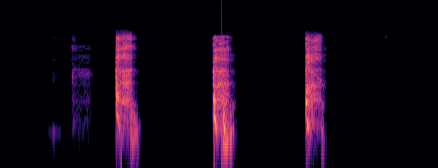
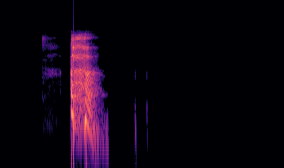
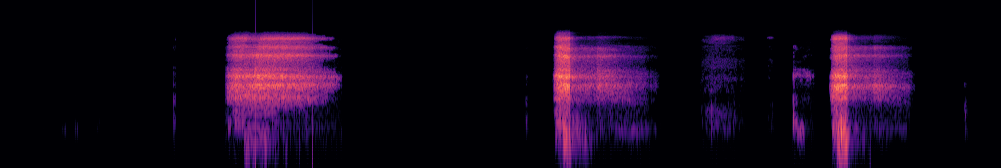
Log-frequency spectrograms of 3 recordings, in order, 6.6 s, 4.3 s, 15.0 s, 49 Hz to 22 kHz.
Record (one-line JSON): {"three_cough_length": "6.6 s", "three_cough_amplitude": 29318, "three_cough_signal_mean_std_ratio": 0.25, "cough_length": "4.3 s", "cough_amplitude": 28421, "cough_signal_mean_std_ratio": 0.22, "exhalation_length": "15.0 s", "exhalation_amplitude": 28618, "exhalation_signal_mean_std_ratio": 0.31, "survey_phase": "beta (2021-08-13 to 2022-03-07)", "age": "45-64", "gender": "Female", "wearing_mask": "No", "symptom_none": true, "smoker_status": "Never smoked", "respiratory_condition_asthma": false, "respiratory_condition_other": false, "recruitment_source": "REACT", "submission_delay": "1 day", "covid_test_result": "Negative", "covid_test_method": "RT-qPCR", "influenza_a_test_result": "Negative", "influenza_b_test_result": "Negative"}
